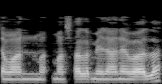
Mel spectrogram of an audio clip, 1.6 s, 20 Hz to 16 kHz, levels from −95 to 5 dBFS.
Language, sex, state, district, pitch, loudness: Hindi, male, Bihar, Supaul, 115 Hz, -18 LUFS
